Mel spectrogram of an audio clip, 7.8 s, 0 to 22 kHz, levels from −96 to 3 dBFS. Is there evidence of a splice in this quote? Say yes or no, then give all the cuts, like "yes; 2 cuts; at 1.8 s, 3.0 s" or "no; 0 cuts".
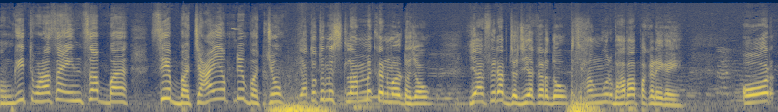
yes; 2 cuts; at 3.0 s, 5.8 s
